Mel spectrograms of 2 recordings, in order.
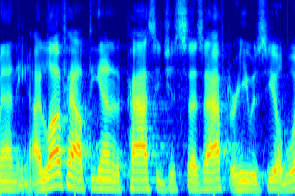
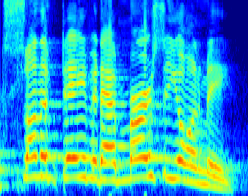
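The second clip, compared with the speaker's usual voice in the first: crying out harder; 10 semitones higher, 5 dB louder than usual. Acted. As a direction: cry out all the more insistently for mercy. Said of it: "crying out all the more".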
